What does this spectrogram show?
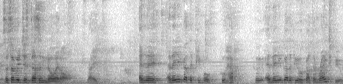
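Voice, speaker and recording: A philosophy professor whose first language is Polish fields audience questions in a lecture hall. His voice sits a little high but sounds mellow, and he thinks aloud, restarting phrases and tagging points with "right?". The sound is roomy with echo. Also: a little hiss or hum.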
